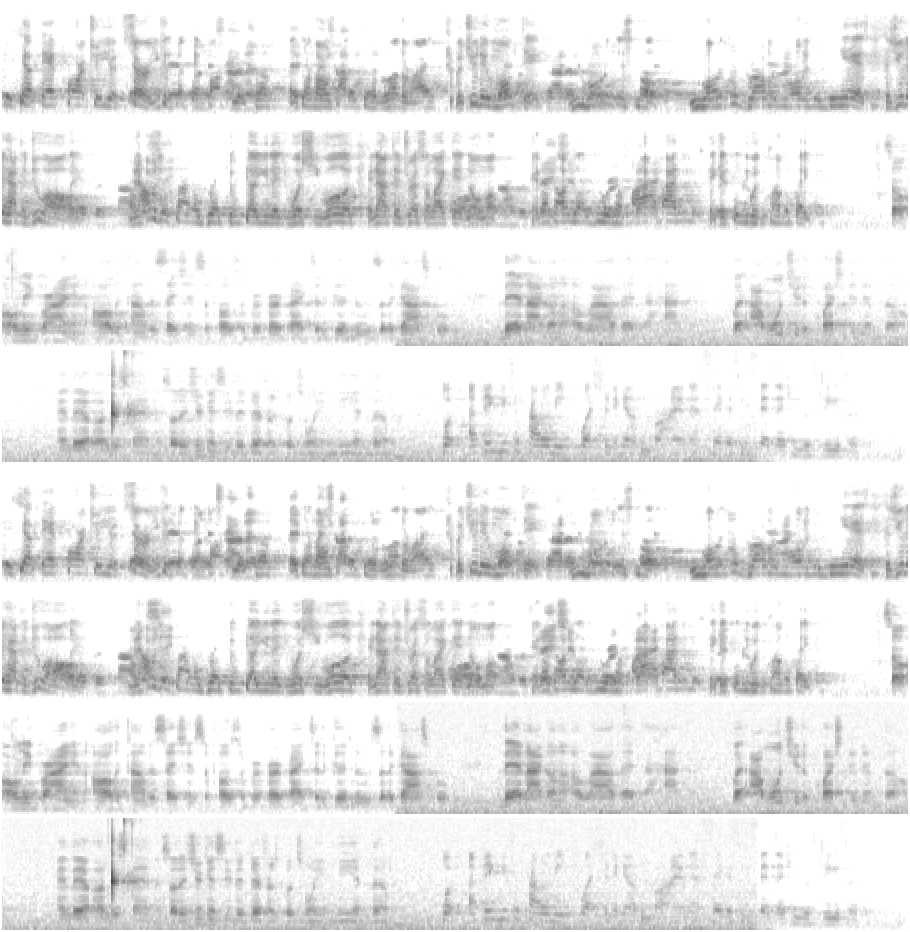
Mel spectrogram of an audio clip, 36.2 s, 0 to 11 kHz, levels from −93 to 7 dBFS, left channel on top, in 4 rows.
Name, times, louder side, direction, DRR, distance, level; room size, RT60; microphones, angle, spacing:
voice 1, 0.0-5.4 5.7-6.5 6.9-9.9 10.3-14.0 14.4-17.2, left 1 dB, 25° left, 8 dB, 1.1 m, -50 dB
voice 2, 1.3-4.0 4.9-7.9 9.6-11.1 13.5-15.6 16.0-16.6 17.9-22.6 23.1-24.9 25.4-27.2 27.7-31.1, right 3 dB, 65° right, 10 dB, 1.4 m, -54 dB
sound 1, 22.0-34.7, right 9 dB, 45° right, 1.0 m, -51 dB
voice 3, 31.6-35.7, left 1 dB, 10° left, 2 dB, 2.2 m, -63 dB
27.5 x 20.0 x 4.9 m, 0.78 s
head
